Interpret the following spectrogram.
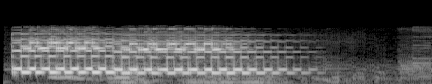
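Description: Electronic ringing tone trilling rapidly between two pitches, like a telephone ringtone, fading out about three seconds in.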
